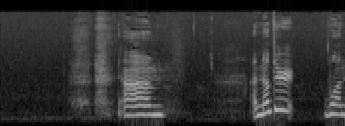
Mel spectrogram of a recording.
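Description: A young boy sings out in a high, playful voice close by.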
